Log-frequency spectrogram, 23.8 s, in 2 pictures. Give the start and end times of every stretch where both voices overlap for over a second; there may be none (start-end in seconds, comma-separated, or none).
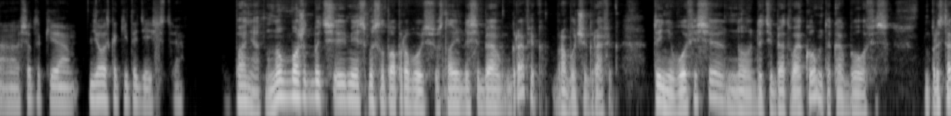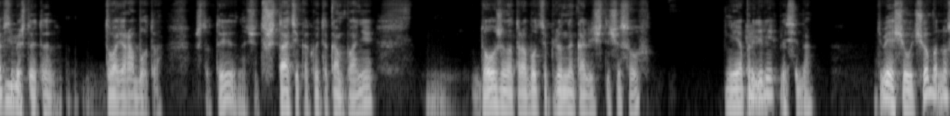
none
